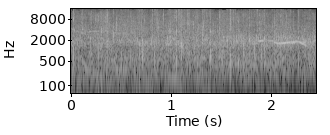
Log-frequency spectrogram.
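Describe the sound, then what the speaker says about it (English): Audience clapping throughout a symposium hall, a steady, dense wash of applause at moderate distance with no break. "you can clap if you want, go ahead."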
